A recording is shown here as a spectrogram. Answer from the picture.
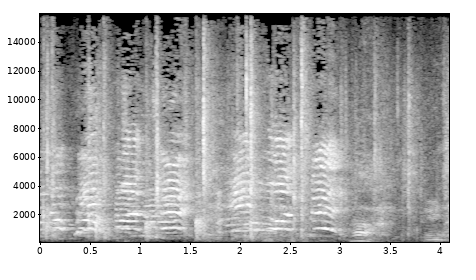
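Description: Children in the crowd shouting and calling out over one another, high-pitched and continuous, with a few sharp smacks among them.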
